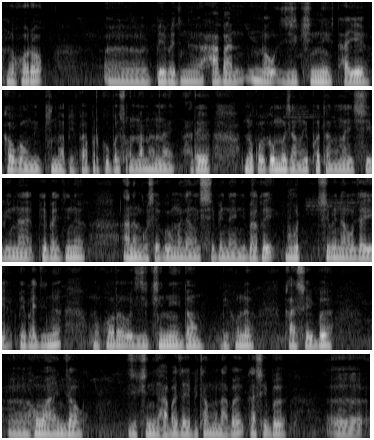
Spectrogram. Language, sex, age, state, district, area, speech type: Bodo, male, 18-30, Assam, Baksa, rural, spontaneous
